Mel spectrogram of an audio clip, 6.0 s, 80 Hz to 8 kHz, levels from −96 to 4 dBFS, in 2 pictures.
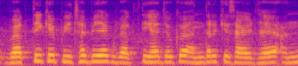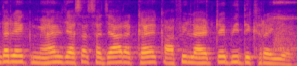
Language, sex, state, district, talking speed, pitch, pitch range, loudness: Hindi, male, Chhattisgarh, Bastar, 250 wpm, 210 Hz, 200-225 Hz, -17 LUFS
